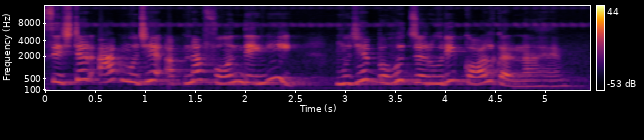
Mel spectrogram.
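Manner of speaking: ordinary delivery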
